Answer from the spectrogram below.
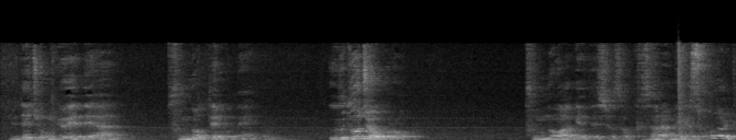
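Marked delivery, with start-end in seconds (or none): none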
